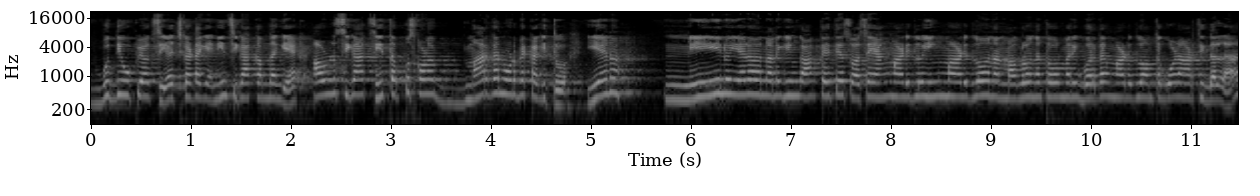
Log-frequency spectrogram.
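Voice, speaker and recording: A woman's voice: very high-pitched, steady tone, quick pace, fairly bright tone. A woman voicing a meddling old village grandmother who nags and needles. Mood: needling. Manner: nagging, needling.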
